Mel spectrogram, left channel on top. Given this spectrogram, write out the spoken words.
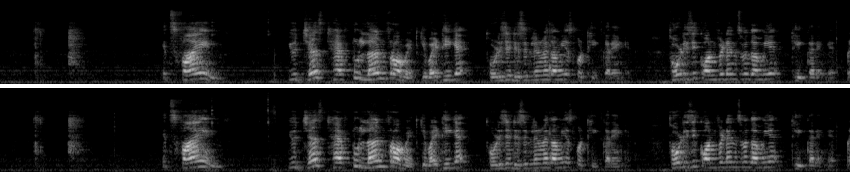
It's fine. You just have to learn from it कि भाई ठीक है, थोड़ी सी डिसिप्लिन में कमी है, इसको ठीक करेंगे। थोड़ी सी कॉन्फिडेंस में कमी है, ठीक करेंगे।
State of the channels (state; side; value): normal; both; correlation -0.05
